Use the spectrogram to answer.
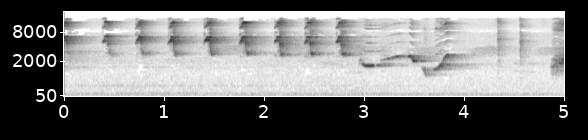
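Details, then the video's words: White-rumped shama being trained to sing on a human cue: a run of about ten evenly spaced buzzy, chattering notes, then clear whistled slurs that rise and fall. "Kỹ thuật kích thích lửa cho chim hót (shama bird)"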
